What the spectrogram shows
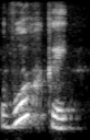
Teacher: вогкий г уподібнюється до глухого х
